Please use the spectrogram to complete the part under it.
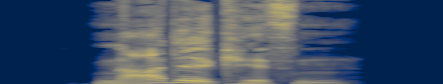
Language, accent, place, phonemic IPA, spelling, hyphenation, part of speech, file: German, Germany, Berlin, /ˈnaːdl̩ˌkɪsn̩/, Nadelkissen, Na‧del‧kis‧sen, noun, De-Nadelkissen.ogg
- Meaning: pincushion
